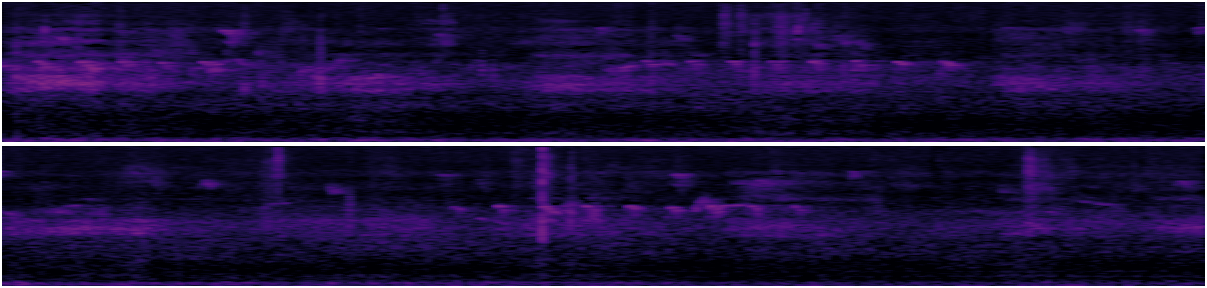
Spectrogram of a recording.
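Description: Faint birdsong: short calls and trills from several birds, coming every second or two, over a low steady rumble.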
